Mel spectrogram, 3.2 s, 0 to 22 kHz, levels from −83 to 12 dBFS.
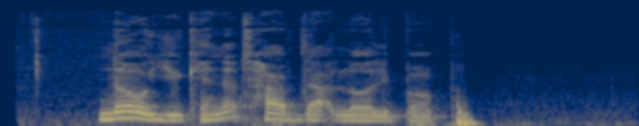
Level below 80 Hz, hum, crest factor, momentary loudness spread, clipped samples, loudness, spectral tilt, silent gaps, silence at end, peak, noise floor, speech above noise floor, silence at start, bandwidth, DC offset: -34 dBFS; none; 18 dB; 10 LU; under 0.1%; -21 LUFS; -7.5 dB/octave; none; 0.8 s; -4 dBFS; -53 dBFS; 33 dB; 0.5 s; 16 kHz; under 0.1%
